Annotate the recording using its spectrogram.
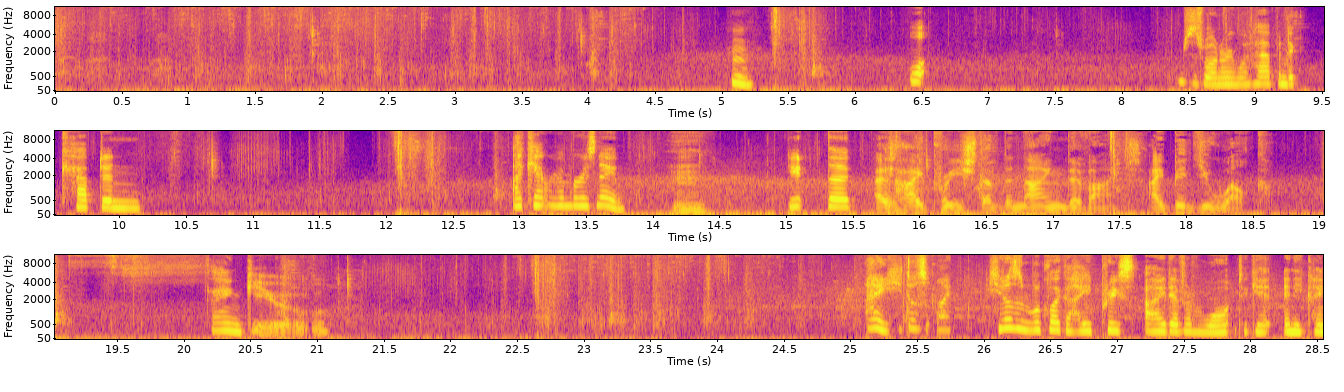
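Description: Footsteps tread on stone paving.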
